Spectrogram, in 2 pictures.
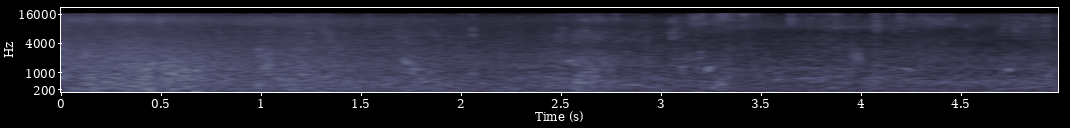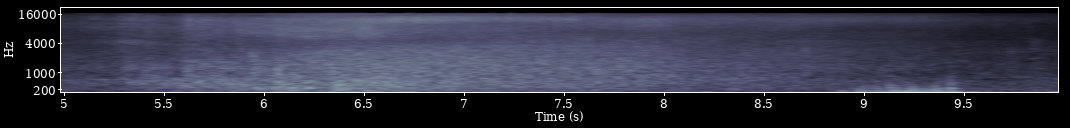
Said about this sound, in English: Nice waves.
